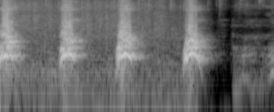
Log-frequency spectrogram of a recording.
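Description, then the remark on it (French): A female dog barks four times in a steady rhythm, each bark sharp and fairly loud, with brief quiet gaps between them and a faint lower sound trailing at the end. “Elle leur aboie dessus.”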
